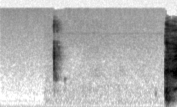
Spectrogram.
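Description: A single short, close cough breaks a near-silence, preceded a second earlier by a faint, brief click-like breath sound. No one speaks.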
